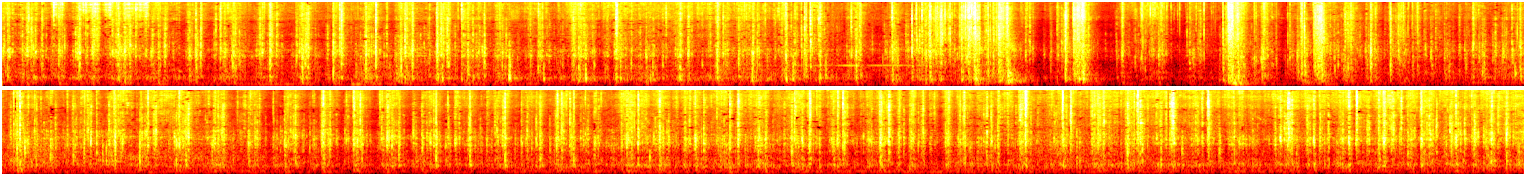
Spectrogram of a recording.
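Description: Homemade 'Triton' tracked robot driving over thin snow, its metal-cleated tracks clattering in a fast, continuous run of clicks. A few louder knocks stand out about ten to twelve seconds in.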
